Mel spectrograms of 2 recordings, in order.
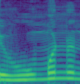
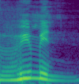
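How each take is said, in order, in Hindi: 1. पहला अक्षर 'woo' जैसा सुनाई देता है। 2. पहला अक्षर 'wih' जैसा सुनाई देता है। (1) "ये वुमन नहीं बोला जाएगा" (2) "इसको हम बोलेंगे विमिन"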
